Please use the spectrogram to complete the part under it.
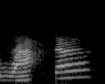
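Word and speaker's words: Rakt (रक्त): So it's spelled Rakta, but you don't pronounce it that way. You pronounce it Rakt. You don't pronounce the A.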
